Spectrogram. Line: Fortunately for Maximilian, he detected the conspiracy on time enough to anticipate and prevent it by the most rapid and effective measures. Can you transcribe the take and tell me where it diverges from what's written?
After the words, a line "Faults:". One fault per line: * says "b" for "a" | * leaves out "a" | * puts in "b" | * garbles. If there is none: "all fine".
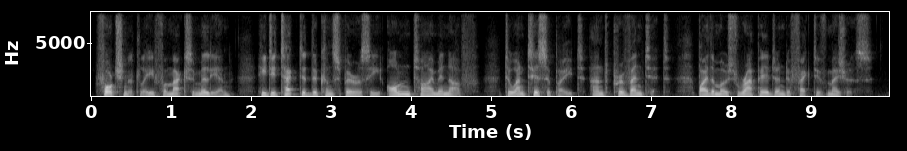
Fortunately for Maximilian, he detected the conspiracy on time enough to anticipate and prevent it by the most rapid and effective measures.
Faults:
all fine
